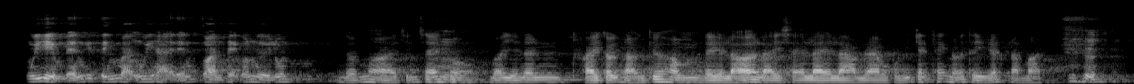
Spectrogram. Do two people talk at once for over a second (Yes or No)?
No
